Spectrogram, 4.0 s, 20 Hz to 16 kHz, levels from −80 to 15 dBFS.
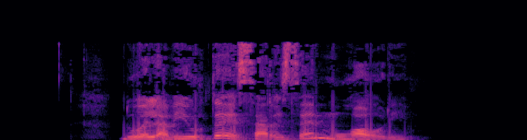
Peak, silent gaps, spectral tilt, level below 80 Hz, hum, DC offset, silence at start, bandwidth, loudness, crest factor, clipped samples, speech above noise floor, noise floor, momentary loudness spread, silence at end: -8 dBFS; none; -3 dB/octave; -68 dBFS; none; under 0.1%; 0.9 s; 12 kHz; -23 LUFS; 18 dB; under 0.1%; 65 dB; -89 dBFS; 11 LU; 0.9 s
